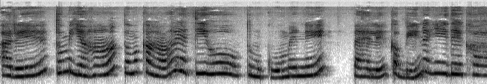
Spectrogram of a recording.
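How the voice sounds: A squeaky, cartoonish character voice from a woman, extremely high in pitch and very slow in pace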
